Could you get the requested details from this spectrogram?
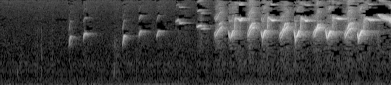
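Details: Song of a hybrid goldfinch, canary crossed with goldfinch, encouraging young chicks: a few spaced soft chirps building into a loud, fast, even twittering run.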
